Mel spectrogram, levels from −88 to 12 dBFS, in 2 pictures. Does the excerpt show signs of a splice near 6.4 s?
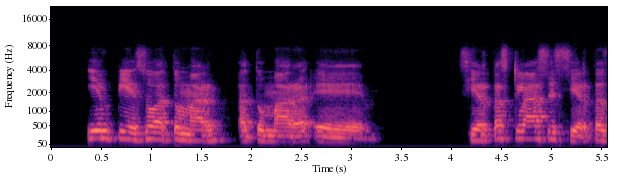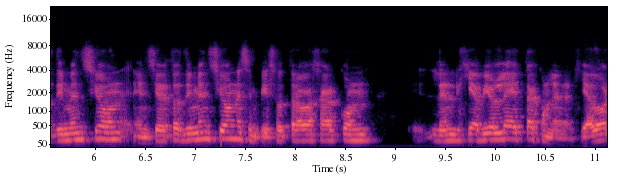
yes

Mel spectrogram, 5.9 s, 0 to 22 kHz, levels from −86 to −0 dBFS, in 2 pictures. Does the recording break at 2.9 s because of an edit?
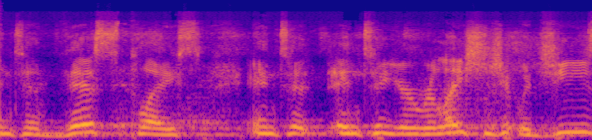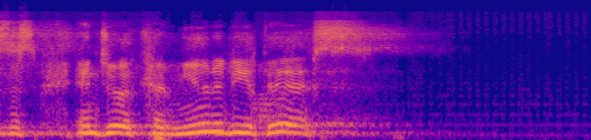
no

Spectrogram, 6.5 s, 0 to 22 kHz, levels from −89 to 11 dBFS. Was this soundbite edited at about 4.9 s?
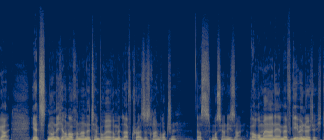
yes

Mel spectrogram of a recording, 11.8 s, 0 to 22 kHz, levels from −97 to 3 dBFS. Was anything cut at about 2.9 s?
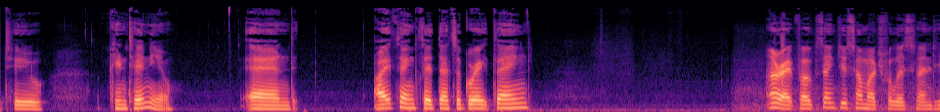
no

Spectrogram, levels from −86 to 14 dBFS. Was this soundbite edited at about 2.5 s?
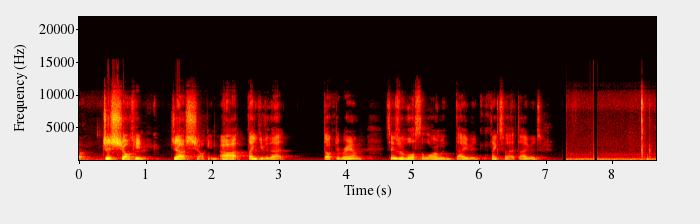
no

